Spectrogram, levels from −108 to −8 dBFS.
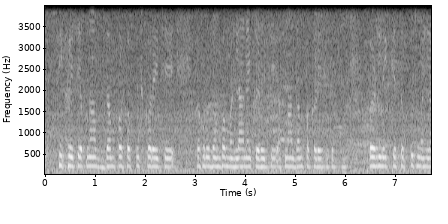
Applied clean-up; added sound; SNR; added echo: none; none; none; none.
